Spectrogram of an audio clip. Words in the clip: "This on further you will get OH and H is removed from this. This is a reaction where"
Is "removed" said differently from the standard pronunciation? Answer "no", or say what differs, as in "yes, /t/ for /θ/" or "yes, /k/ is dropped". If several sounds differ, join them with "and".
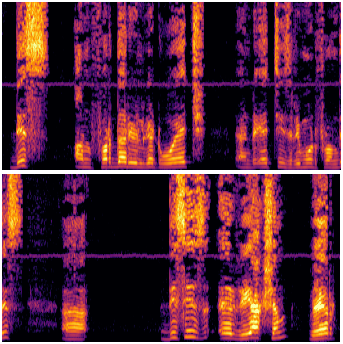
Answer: yes, /v/ is dropped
